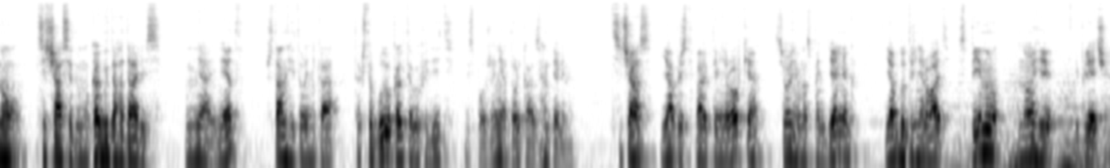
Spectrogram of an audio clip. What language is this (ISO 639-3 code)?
rus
